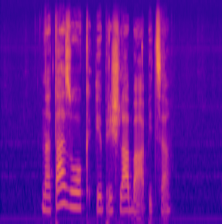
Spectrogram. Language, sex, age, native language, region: Slovenian, female, 12-17, Slovenian, Carinthia region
